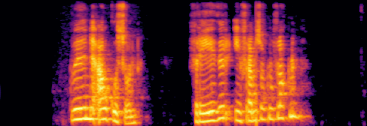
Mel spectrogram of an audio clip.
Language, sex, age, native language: Icelandic, female, 50-59, Icelandic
